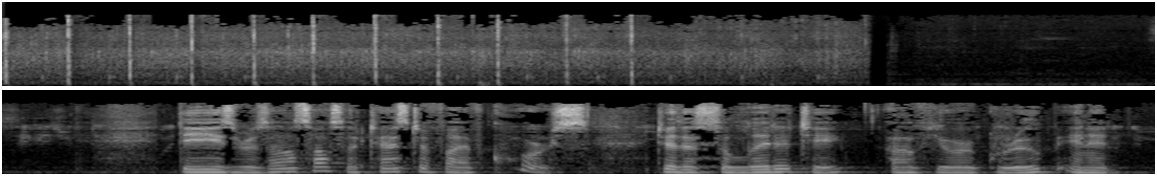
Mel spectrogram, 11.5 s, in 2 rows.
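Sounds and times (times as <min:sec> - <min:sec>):
crowd applauding: 0:00.0 - 0:04.4
speech: 0:06.6 - 0:11.5.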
